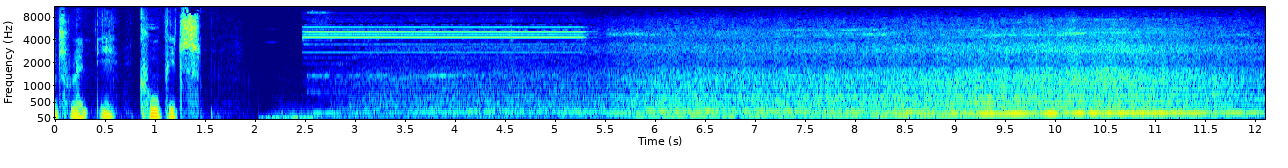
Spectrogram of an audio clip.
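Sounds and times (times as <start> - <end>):
speech: 0.0 - 1.6
quadcopter drone with spinning rotors buzzing: 2.5 - 12.1.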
